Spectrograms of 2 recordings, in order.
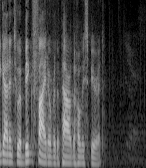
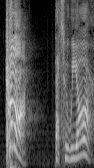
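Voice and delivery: high, loud rallying yell; real preacher's outburst; 6 semitones higher, 7 dB louder than usual. Real, not acted. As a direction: burst out fired up, then drive it home. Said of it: "Sorry about the yelling there".

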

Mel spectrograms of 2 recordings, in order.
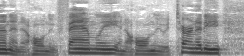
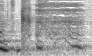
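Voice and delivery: high giggle; 8 dB quieter than usual. Retold or imitated. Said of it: "he's like".

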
